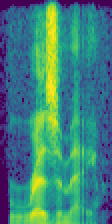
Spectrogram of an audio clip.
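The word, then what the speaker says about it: résumé: Note that the pronunciation is resume. To resume means to start again like resuming a movie but a resume is the document.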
